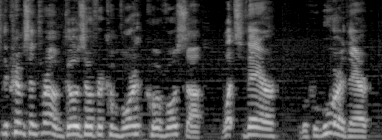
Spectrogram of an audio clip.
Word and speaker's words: Korvosa: So, it is pronounced Korvosa.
